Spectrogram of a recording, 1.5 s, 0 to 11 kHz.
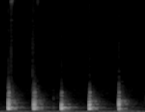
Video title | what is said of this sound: Custom Stands for JBL L100 Classic 75th Speakers | the cabinet is not totally dead by any means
